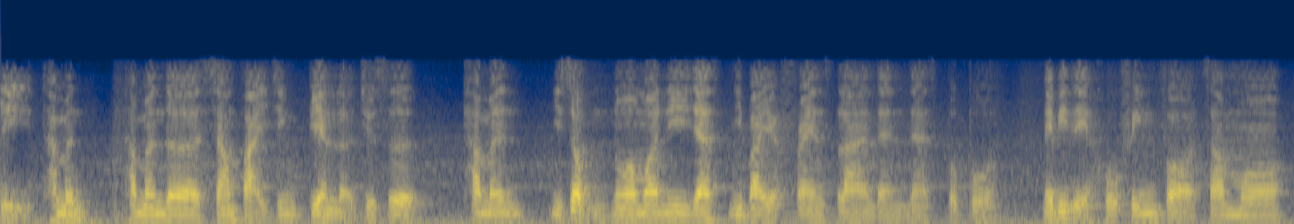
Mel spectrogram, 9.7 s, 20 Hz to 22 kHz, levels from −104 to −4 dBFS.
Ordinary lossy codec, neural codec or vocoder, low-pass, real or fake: none; codec, 16 kHz, 0.4 kbps, LongCat-Audio-Codec; 7.2 kHz; fake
